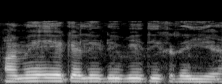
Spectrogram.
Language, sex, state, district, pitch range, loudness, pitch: Hindi, male, Uttar Pradesh, Shamli, 135-145 Hz, -14 LUFS, 140 Hz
